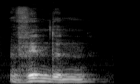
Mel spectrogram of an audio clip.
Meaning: 1. to find (after searching) 2. to find, to come across 3. to find, to think, to feel, to be of opinion
- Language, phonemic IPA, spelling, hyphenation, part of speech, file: Dutch, /ˈvɪndə(n)/, vinden, vin‧den, verb, Nl-vinden.ogg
